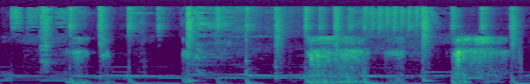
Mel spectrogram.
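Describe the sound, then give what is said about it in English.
Harsh, rasping snoring noises repeat in quick bursts, roughly one per second, over a steady low electrical hum, heard over a phone call, with no one talking. “A, if that's a real snore, that's not a healthy one.”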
